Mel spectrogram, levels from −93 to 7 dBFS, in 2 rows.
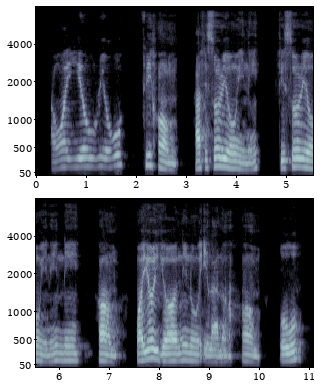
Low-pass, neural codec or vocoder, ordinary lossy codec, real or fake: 7.2 kHz; codec, 16 kHz, 8 kbps, FreqCodec, larger model; none; fake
